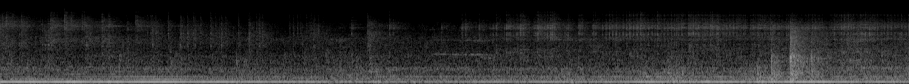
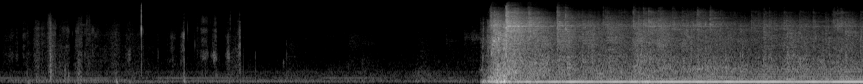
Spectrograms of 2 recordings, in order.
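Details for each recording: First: Garage door opener running after lubricating every metal contact point, mic strapped on the emergency release cord: steady low motor hum, light even chain clatter, no squeaks, sticking or binding; much quieter than before the maintenance. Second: Garage door opening before lubrication and maintenance, mic clipped to opener's emergency release string; light clicks, then loud opener hum and harsh rattling rumble, not smooth or quiet, from a dry unlubricated door.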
